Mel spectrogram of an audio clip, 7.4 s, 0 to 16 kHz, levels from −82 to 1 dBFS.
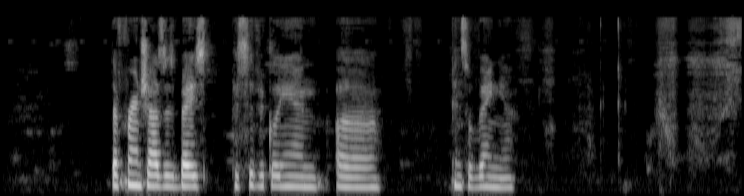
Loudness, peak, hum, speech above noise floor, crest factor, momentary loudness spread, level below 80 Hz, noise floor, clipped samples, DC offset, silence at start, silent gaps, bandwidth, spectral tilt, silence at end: -23 LUFS; -4 dBFS; none; 39 dB; 22 dB; 23 LU; -70 dBFS; -61 dBFS; under 0.1%; under 0.1%; 1.15 s; none; 11.5 kHz; -4 dB/octave; 0 s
